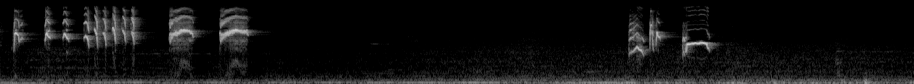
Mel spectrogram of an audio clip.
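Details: Orange-headed thrush in steady, relaxed song for training other songbirds: a quick run of short high chips, then two longer ringing whistles, a pause, and a falling whistled phrase ending lower, over a faint low hum.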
